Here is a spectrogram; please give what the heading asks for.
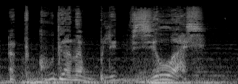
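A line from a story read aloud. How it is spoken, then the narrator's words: Whispered. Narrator (Russian): прошептал Боди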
